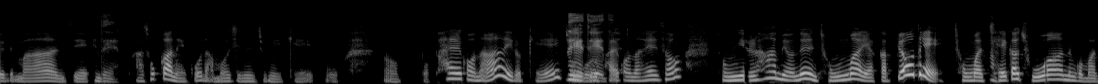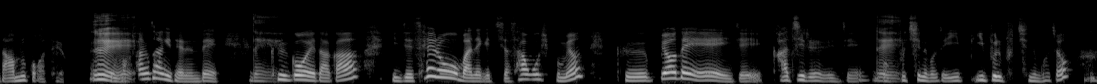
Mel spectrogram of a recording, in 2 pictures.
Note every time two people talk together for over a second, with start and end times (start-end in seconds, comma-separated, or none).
none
